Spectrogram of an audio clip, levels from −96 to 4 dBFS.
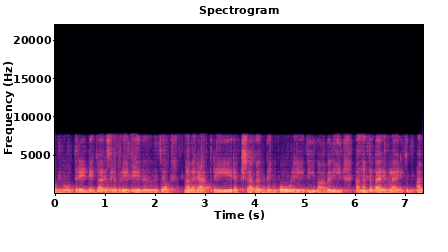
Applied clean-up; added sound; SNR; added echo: neural separator model SepFormer DNS4.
